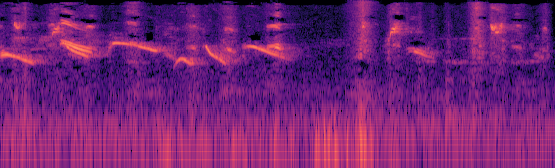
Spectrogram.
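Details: Green-winged saltator song meant to warm up a cold bird: loud whistled slurs, some rising and some falling, in quick succession, then scattered high chirps and a sharp noise burst near the middle.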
